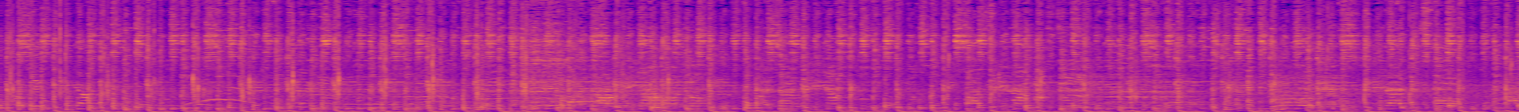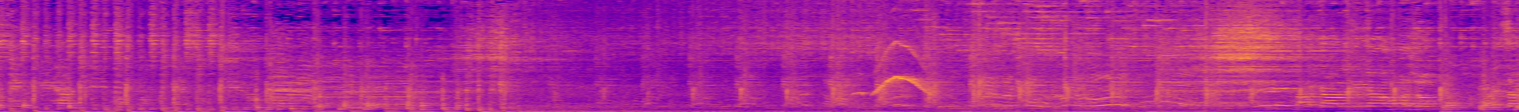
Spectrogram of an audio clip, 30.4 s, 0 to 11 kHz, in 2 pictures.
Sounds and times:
Electronica: 0.0 - 30.3.

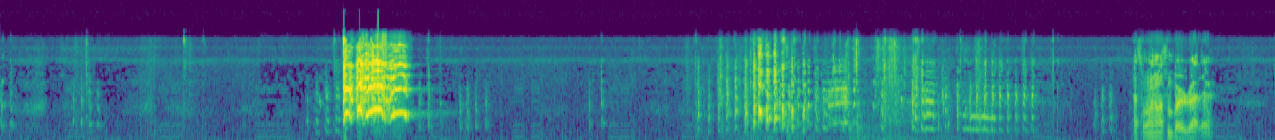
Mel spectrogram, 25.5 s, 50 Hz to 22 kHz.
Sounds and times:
Speech: 22.6 - 24.3.

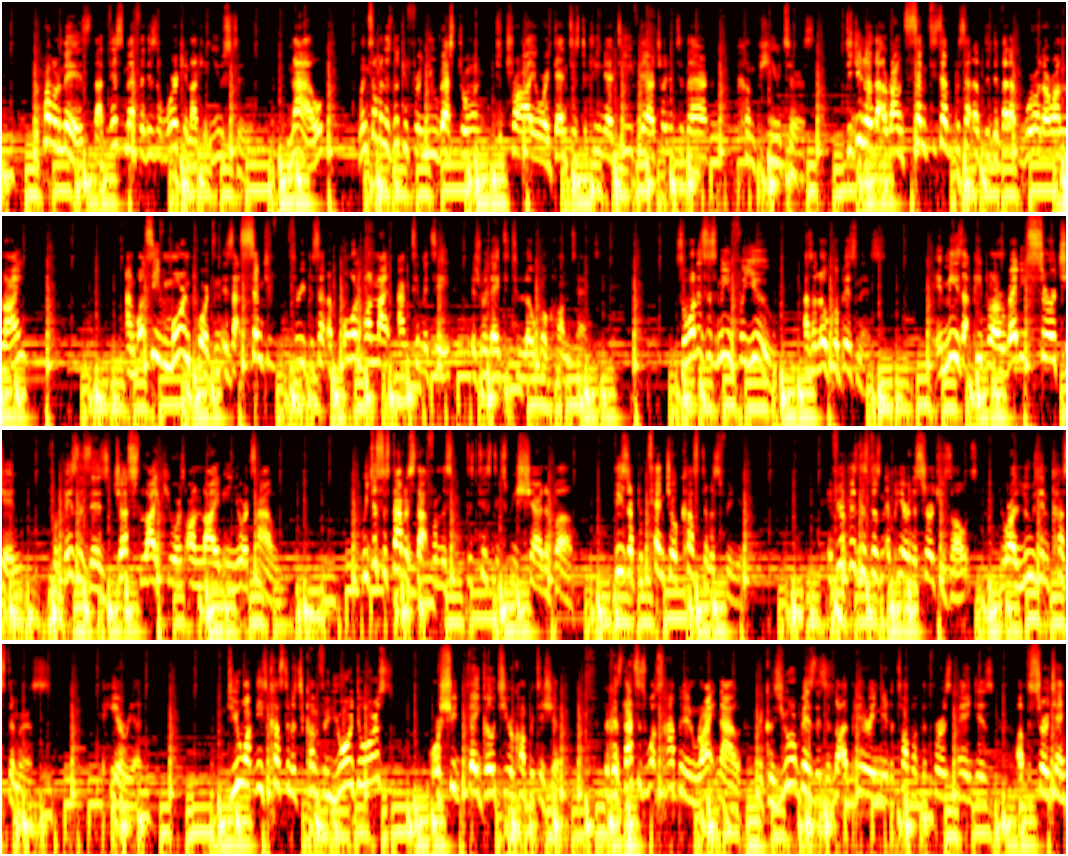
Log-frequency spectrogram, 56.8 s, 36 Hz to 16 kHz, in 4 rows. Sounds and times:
Music: 0.0 - 56.7
Speech: 0.5 - 14.6, 15.9 - 22.2, 23.2 - 26.0, 26.6 - 32.1, 33.2 - 38.4, 39.4 - 43.2, 43.9 - 44.5, 45.6 - 56.7.

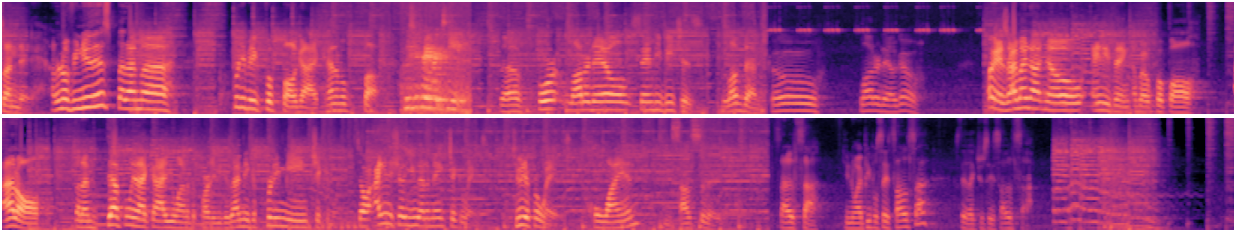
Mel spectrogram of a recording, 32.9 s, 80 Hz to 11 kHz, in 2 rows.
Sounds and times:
Music: 0.0 - 0.7, 1.6 - 10.2, 13.1 - 26.7, 30.4 - 32.8
Speech: 0.0 - 2.3, 3.1 - 10.9, 11.5 - 12.2, 13.2 - 26.0, 26.8 - 30.2.

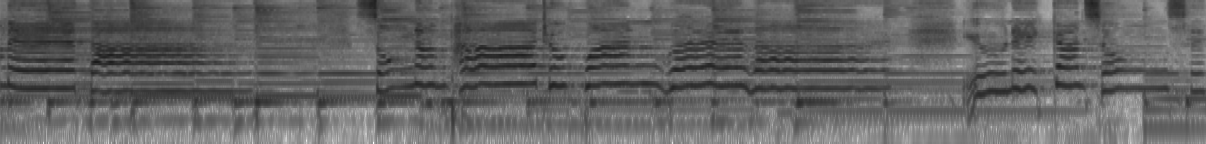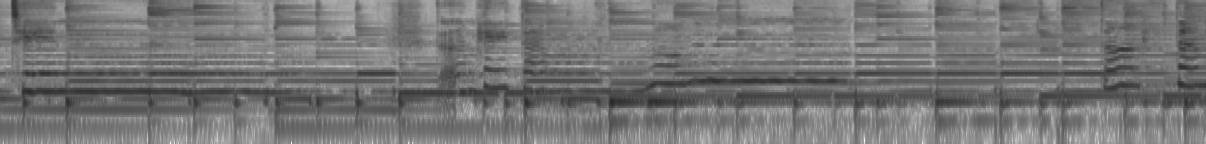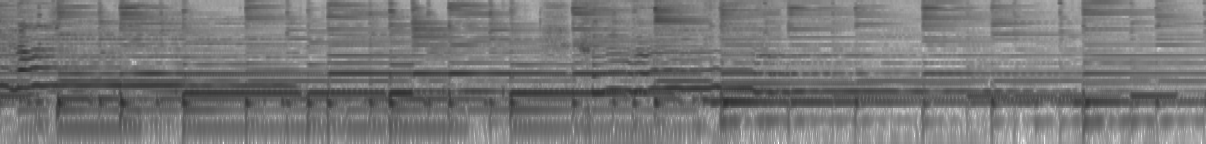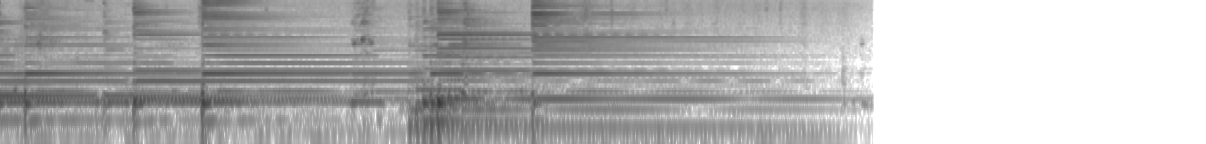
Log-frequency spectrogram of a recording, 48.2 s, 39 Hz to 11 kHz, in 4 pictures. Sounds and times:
Acoustic guitar: 0.0 - 44.9.

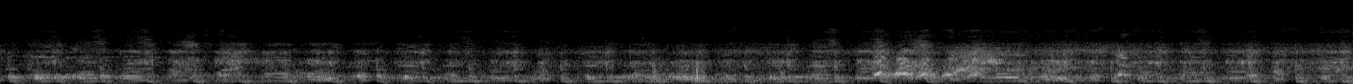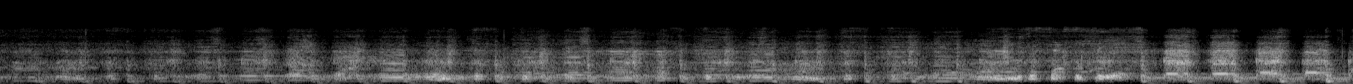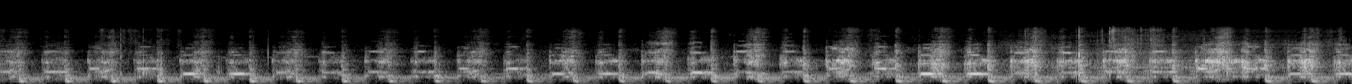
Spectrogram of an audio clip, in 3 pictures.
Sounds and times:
Music: 0.0 - 40.5.

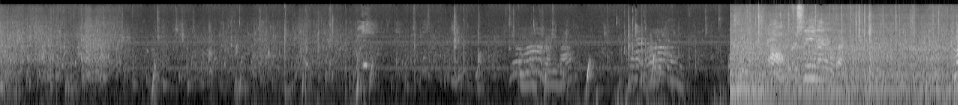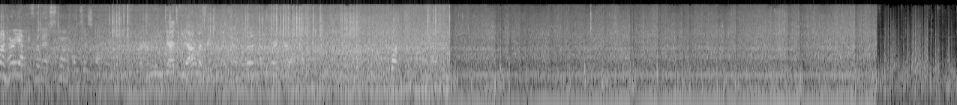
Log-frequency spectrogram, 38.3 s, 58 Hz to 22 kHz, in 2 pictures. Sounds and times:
Motorboat, speedboat: 0.0 - 10.6, 14.6 - 38.3.

